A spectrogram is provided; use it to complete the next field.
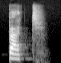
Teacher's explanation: when pronouncing the vowel E in pet, the tongue remains in the middle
